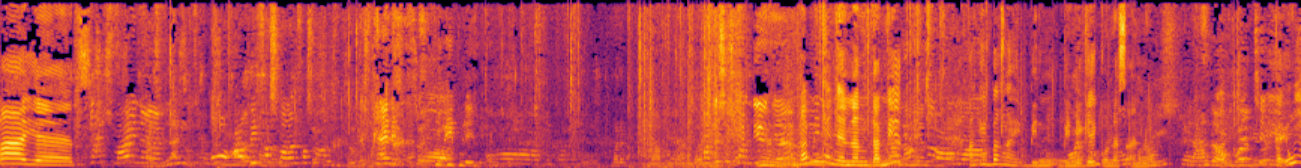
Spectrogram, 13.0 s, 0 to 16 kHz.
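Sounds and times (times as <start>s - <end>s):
children talking and calling: 0.0s - 13.0s.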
